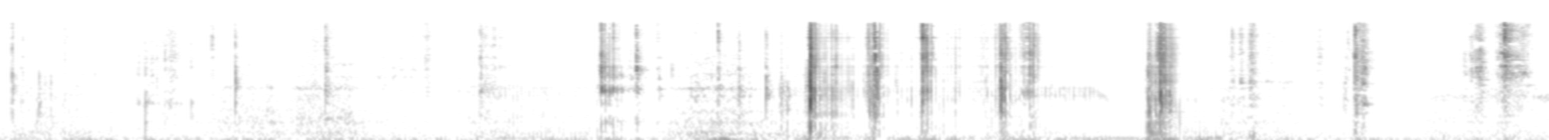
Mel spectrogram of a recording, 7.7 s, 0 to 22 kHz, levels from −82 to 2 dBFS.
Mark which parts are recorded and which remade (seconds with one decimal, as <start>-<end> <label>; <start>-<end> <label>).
0.0-2.5 recorded; 2.5-3.1 remade; 3.1-4.0 recorded; 4.0-6.1 remade; 6.1-7.7 recorded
